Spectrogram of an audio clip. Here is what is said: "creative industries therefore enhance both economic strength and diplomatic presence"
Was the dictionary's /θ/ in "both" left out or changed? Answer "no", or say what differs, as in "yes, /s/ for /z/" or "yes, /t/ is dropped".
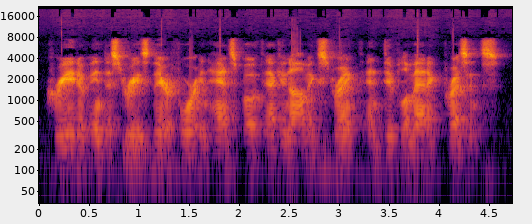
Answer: no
